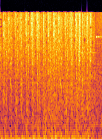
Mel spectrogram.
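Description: Rapid gunfire from the video game Fortnite, a dense run of shots forming a continuous fusillade that lasts about two seconds, loud and close, with no talk over it.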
